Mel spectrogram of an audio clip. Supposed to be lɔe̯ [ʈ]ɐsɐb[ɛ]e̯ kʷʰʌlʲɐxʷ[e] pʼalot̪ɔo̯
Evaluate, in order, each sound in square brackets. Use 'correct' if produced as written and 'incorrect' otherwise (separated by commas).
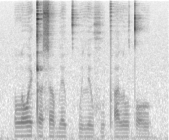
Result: correct, correct, incorrect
